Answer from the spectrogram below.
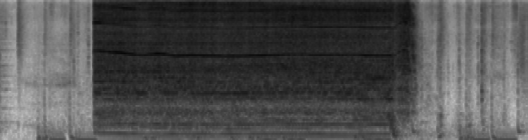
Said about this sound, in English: I'm gonna literally cut through the floor and then cut through the cross member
